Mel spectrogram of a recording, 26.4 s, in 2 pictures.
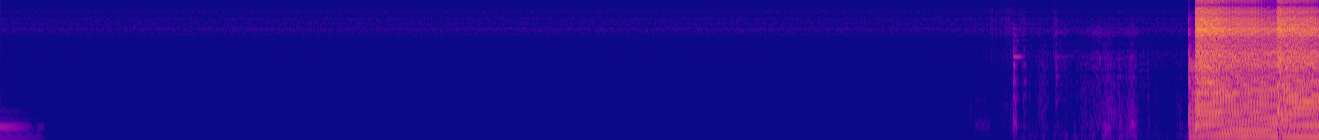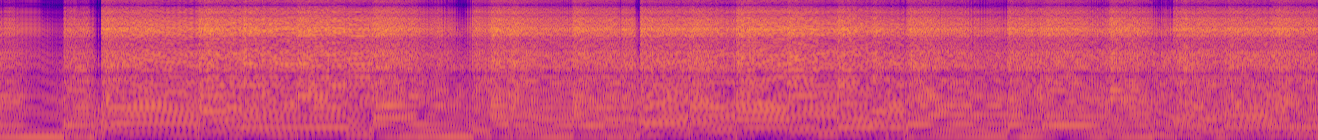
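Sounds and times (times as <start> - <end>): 
heavy electric guitar: 11.9 - 26.3.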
